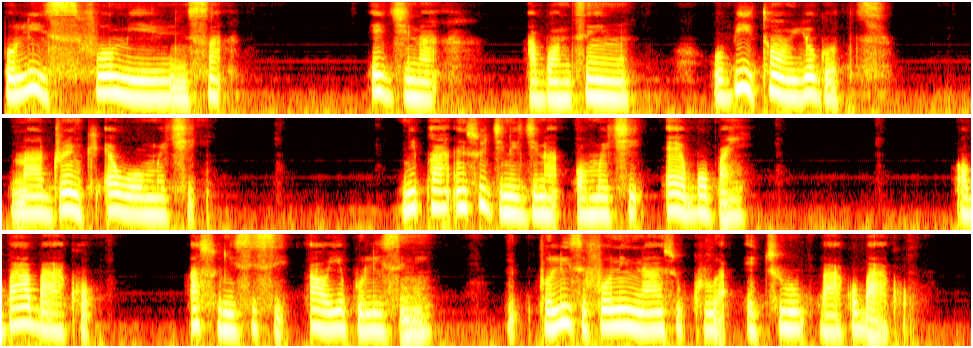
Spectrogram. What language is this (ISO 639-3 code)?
aka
